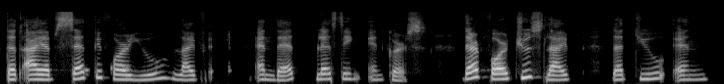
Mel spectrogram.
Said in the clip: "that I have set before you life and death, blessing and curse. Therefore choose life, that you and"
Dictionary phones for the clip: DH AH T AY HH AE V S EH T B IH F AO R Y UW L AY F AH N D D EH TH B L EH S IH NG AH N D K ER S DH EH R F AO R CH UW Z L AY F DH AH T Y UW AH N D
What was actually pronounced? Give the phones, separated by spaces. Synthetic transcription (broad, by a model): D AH T AY HH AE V S EH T B IH F AO R Y UW L AY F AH N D D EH T B L EH S IH NG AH N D K ER S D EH R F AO R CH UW S L AY F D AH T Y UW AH N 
